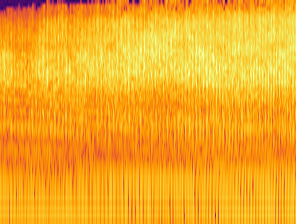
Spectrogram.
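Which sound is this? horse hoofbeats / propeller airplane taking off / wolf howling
propeller airplane taking off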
